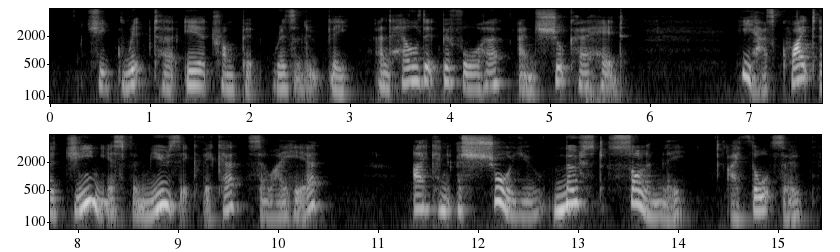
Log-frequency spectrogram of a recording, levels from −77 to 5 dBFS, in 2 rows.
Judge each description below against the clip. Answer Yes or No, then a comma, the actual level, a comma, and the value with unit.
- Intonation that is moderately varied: No, wide, 6.6 semitones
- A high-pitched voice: No, medium, 175 Hz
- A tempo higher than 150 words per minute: No, average, 140 wpm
